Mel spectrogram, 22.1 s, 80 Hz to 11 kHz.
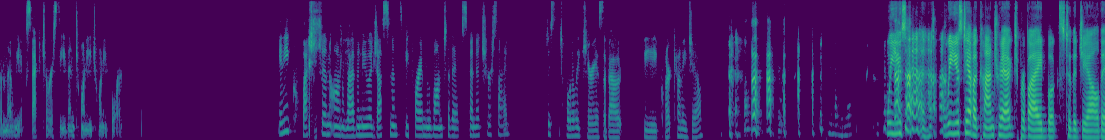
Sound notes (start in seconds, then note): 14.7 panelists laughing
